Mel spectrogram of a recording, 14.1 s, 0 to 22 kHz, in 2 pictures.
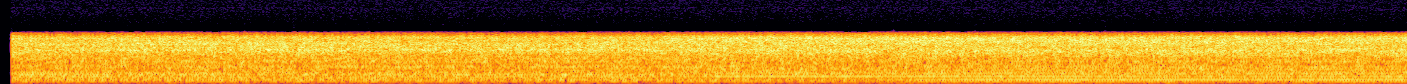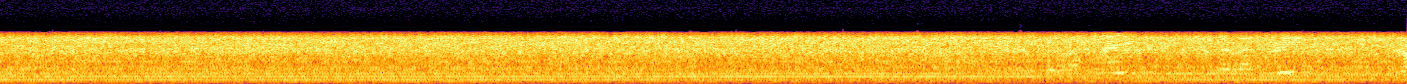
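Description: A Cessna 172's piston engine and propeller running steadily in flight, heard from inside the cockpit as a constant drone.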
